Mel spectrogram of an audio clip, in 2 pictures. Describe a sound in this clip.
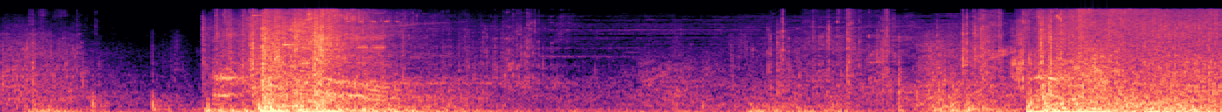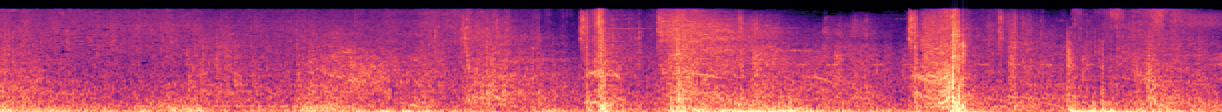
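A gun fires loud blasts.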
